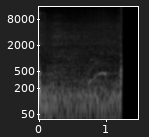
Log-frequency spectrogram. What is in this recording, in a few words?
Male Voice; NYCC 2013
